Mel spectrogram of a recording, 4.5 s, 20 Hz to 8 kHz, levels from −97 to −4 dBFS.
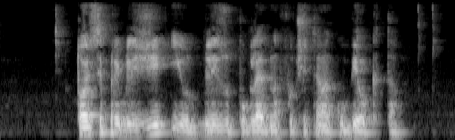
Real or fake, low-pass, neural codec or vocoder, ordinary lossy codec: real; 7.2 kHz; none; AAC, 48 kbps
